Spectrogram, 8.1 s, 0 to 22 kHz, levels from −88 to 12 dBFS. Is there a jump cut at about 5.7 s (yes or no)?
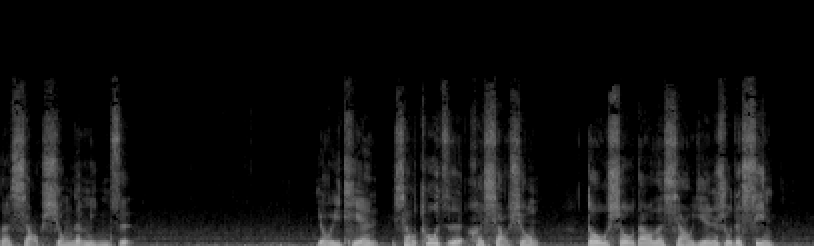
no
